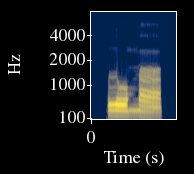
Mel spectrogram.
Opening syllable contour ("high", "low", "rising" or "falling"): low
